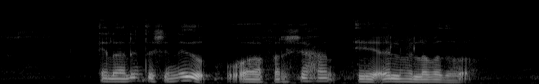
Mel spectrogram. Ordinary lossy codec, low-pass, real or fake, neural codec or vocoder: none; 19.8 kHz; real; none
